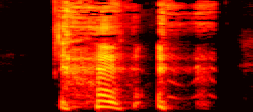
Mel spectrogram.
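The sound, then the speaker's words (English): A person coughs after laughing, three or four quick, raspy bursts in a short fit that ends in a rough throat-clearing sound, with no talking. “I can't make you laugh because then you just start coughing.”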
